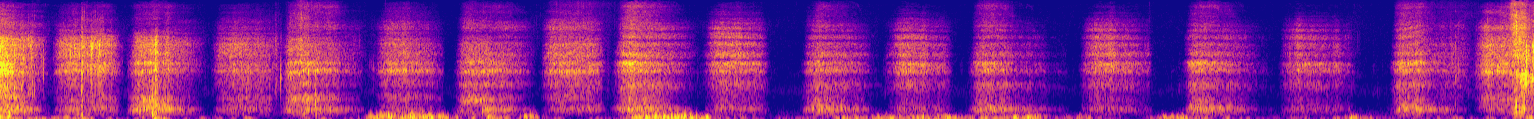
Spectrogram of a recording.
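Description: A hiker breathing hard and rhythmically close to the microphone, each breath a rush of air, about one and a half breaths a second. Dull low thumps sound now and then.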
